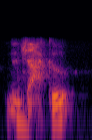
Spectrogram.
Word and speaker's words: Njoku: Njoku. – Njoku? Please say his name right.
